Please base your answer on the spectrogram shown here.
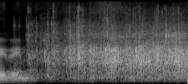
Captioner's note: applause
